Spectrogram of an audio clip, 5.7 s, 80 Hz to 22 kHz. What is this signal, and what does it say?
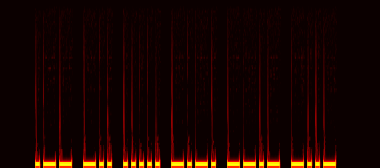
Morse code, heard as a keyed tone, about 20 wpm, 700 Hz. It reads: WD5CQX
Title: Speed Racing - USA 2x3 Call Signs 17wpm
